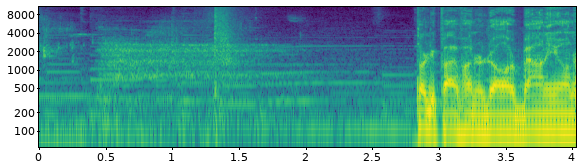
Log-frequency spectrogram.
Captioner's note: Chris exhales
